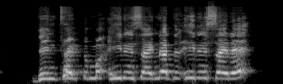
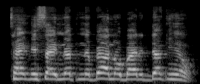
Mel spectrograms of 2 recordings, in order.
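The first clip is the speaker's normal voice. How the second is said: normal talking voice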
